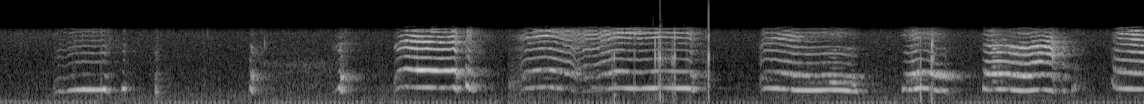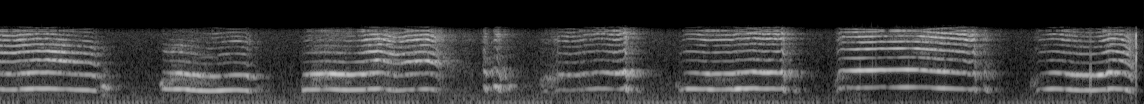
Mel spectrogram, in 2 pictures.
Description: baby cries & coughs :( during tummy time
